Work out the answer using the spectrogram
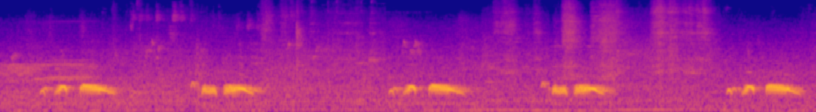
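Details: Spotted dove used as a decoy in Ninh Thuận, Vietnam, giving rapid cooing meant to excite males; five phrases about two seconds apart, each two short notes and a long slurred coo, with faint rustling.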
